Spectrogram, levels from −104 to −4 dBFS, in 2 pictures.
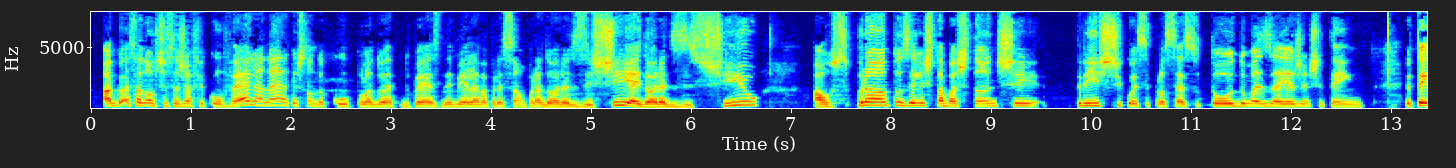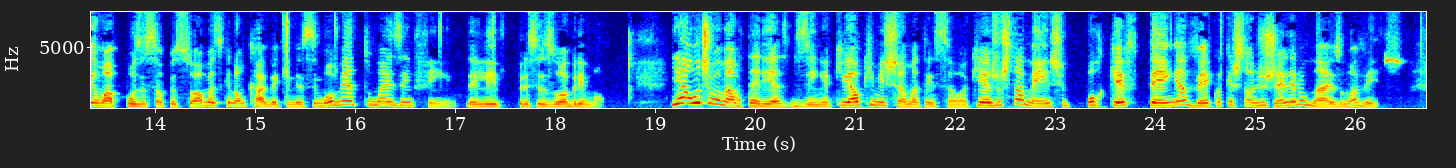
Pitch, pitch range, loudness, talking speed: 205 Hz, 175-255 Hz, -24 LUFS, 185 wpm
